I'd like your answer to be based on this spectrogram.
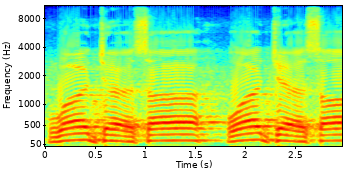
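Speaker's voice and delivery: WAJASA rounded toward "wo-jo-so"; wrongly thick. Shown as a demonstration. Teacher showing what is not allowed, thick wajasa. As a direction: thicken the vowels of wajasa, slowly. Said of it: "Tidak boleh dibaca".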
